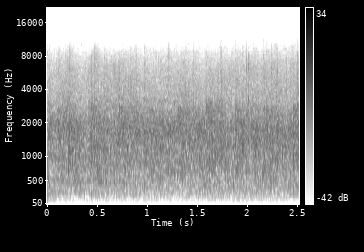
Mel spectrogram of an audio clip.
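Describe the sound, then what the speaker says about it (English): A standing audience at a community center event on Mount Vernon water infrastructure applauds, a steady even wash of clapping from many hands throughout. "I want to give us a standing round of applause, standing applause to Linda McNeil"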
